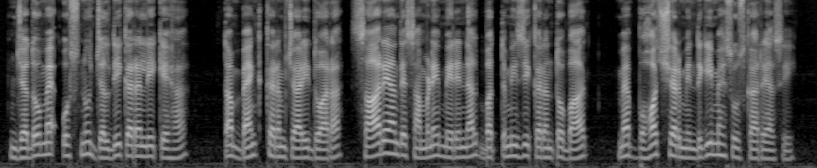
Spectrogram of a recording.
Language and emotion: Punjabi, sad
